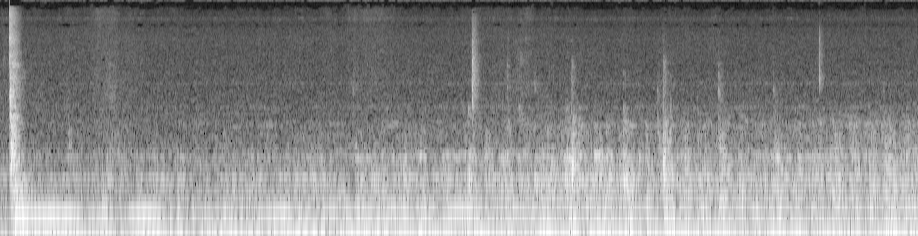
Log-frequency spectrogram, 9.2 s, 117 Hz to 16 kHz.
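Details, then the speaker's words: Crompton Greaves High Breeze 56-inch ceiling fan on medium of a three-speed controller: steady low hum with irregular ticks and scuffs as the fan shakes. Canopy tightened against the ceiling and rubbing on the wood. "that noise is because i have the um it shakes a little bit and i have the canopy tightened all the way up against the um ceiling so that noise is just the canopy rubbing against the wood that it's hanging from"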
